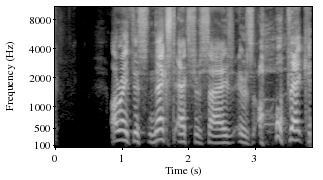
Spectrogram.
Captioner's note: chuckles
